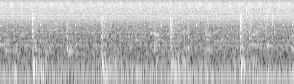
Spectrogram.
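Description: Near silence, with faint, evenly spaced ticks about twice a second.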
